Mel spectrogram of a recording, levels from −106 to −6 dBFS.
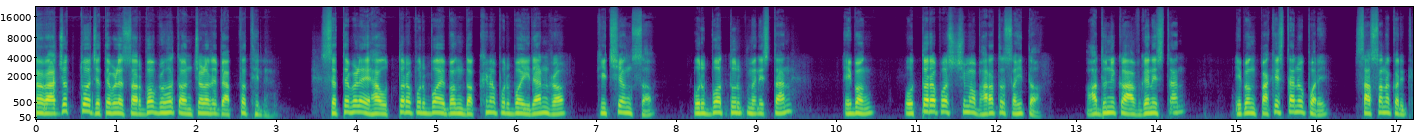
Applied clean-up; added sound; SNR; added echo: neural mask model DeepFilterNet 3.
